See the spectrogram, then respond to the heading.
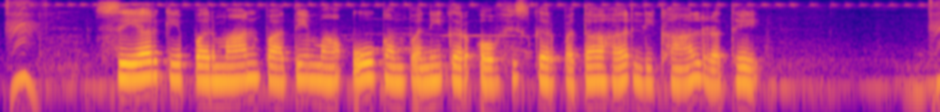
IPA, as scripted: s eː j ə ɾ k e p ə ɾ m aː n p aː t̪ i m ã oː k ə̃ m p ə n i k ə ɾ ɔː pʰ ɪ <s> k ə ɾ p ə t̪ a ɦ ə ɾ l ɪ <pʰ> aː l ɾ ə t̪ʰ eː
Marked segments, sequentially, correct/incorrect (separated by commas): correct, incorrect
